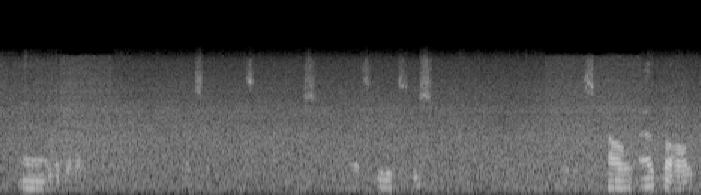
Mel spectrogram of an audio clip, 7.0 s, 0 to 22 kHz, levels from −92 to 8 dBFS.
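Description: Throughout the whole speech clip, a second, fainter voice sits roughly 15 dB below the talker, most likely the other side's voice leaking through from an incompletely cancelled loudspeaker echo; on a spectrogram it shows as overlapping harmonic traces. Speech suppressed in double talk follows, likely from the canceller ducking both voices at once: brief dips at 0.18–0.23 s and 6.38–6.48 s, and a deeper, longer one of around 15 dB from 1.67 to 4.43 s, plus 5.23–5.86 s. These appear as sagging, gappy envelopes on the waveform and thinned, faded bands on the spectrogram. The spectrum stops at 8 kHz, which fits the call path's wideband coding.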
